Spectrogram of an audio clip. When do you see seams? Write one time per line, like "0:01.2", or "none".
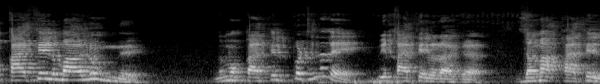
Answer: none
